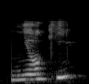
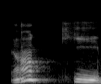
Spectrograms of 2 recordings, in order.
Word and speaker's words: gnocchi: Entonces, en italiano y en francés vamos a encontrar que la GN se pronuncia ñ.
